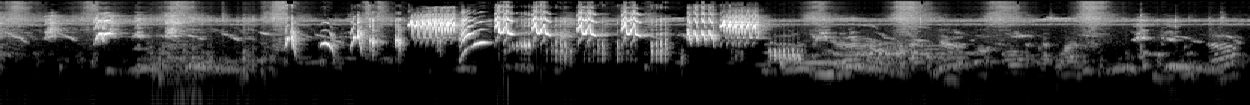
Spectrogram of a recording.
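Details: Harsh, buzzy chattering from a pair of Asian pied starlings, kept birds said to sing constantly, comes in quick repeated bursts through the middle seconds, then fades to quieter scratchy warbling toward the end.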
